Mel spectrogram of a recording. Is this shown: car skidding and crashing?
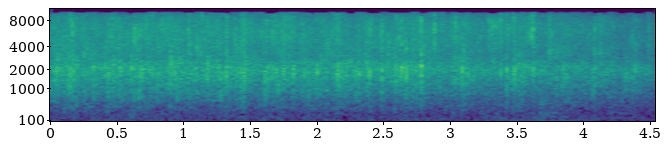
no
